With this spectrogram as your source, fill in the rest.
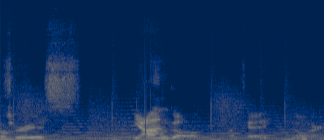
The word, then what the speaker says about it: Nyong'o: Lupita Nyong's, a Kenyan Nyong'o. Actress. Nyong'o.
